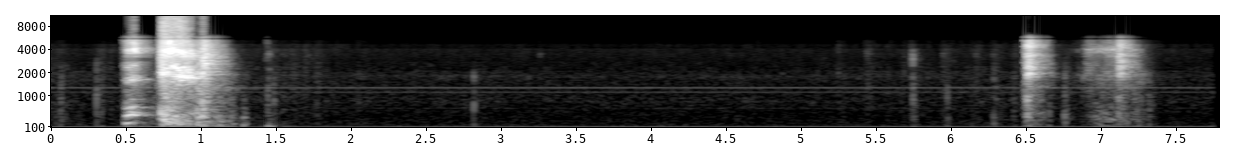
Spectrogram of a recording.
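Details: Person sneezing a lot after waking congested, with Q-tips at hand and noting bright light sometimes triggers sneezes: two loud, sharp sneezes a few seconds apart, each with a quick breath before it.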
